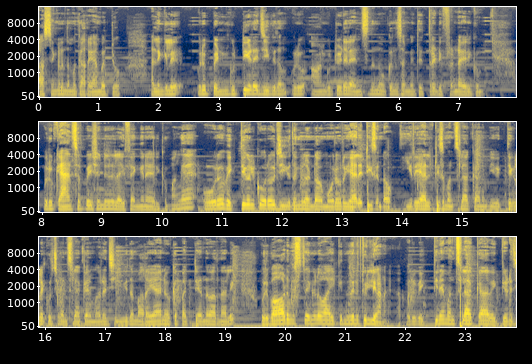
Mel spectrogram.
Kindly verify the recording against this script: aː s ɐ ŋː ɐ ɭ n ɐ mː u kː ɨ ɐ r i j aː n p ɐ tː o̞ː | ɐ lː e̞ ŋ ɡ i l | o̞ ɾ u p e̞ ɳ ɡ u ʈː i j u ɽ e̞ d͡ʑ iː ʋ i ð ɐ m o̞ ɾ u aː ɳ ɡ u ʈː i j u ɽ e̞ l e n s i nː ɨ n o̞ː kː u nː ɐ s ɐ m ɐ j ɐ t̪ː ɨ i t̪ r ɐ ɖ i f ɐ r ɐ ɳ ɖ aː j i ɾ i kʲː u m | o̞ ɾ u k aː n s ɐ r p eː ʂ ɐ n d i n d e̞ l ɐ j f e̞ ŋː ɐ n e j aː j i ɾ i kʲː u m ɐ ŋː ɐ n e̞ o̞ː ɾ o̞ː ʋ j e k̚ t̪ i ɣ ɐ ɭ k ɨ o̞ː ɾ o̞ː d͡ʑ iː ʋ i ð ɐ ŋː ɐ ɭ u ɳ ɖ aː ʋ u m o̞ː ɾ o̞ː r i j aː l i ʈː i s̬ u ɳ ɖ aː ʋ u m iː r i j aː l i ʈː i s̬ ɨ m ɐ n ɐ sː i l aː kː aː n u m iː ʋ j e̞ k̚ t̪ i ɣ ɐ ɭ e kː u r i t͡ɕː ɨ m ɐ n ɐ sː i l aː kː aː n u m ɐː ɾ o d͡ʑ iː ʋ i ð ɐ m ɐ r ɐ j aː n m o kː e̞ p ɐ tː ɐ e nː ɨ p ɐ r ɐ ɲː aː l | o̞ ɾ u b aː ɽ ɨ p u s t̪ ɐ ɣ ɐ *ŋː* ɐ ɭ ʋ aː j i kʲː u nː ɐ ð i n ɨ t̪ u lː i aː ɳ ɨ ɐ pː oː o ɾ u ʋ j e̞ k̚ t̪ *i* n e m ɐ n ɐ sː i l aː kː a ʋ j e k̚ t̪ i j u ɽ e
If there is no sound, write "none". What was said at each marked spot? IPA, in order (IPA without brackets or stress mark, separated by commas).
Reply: ŋː, i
